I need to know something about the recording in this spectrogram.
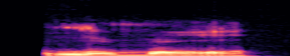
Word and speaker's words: Le Mans: And if you ever go there, you've got to say it like that. Just drift off the very end of it, Le Mans.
